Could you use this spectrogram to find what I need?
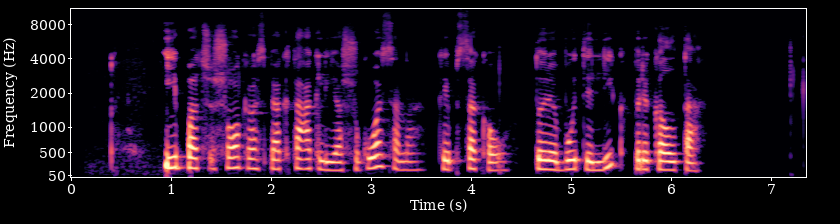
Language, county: Lithuanian, Kaunas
